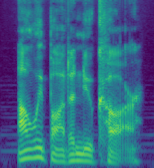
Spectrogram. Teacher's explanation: Stress falls on new to emphasize that detail. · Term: sentence stress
